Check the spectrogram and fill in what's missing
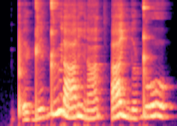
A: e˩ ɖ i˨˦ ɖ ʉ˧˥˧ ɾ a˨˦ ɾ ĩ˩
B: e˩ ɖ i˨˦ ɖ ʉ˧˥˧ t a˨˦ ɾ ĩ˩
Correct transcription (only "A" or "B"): A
